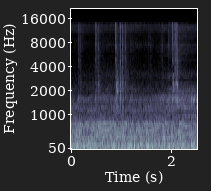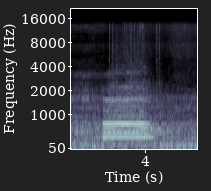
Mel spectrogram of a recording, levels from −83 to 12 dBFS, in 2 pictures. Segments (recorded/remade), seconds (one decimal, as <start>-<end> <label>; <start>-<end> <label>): 0.0-2.1 recorded; 2.1-3.0 remade; 3.0-5.1 recorded

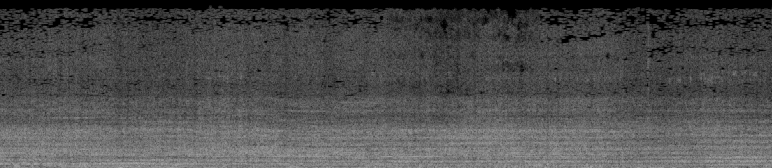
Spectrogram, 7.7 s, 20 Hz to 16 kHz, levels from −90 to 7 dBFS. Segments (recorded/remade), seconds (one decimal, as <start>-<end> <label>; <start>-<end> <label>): 0.0-3.9 recorded; 3.9-5.4 remade; 5.4-7.7 recorded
